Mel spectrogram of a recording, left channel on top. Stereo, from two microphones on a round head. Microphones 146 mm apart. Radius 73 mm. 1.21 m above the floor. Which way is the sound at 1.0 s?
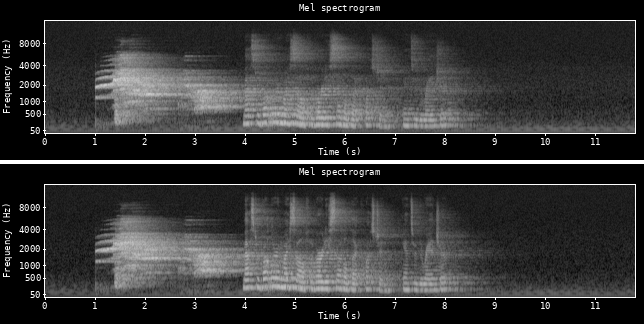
35° left (ahead or behind).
